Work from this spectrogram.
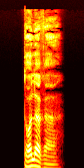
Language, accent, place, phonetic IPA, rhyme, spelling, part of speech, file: German, Germany, Berlin, [ˈdɔləʁɐ], -ɔləʁɐ, dollerer, adjective, De-dollerer.ogg
- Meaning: inflection of doll: 1. strong/mixed nominative masculine singular comparative degree 2. strong genitive/dative feminine singular comparative degree 3. strong genitive plural comparative degree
